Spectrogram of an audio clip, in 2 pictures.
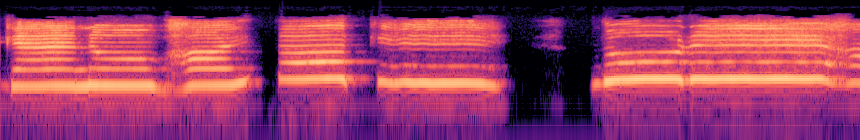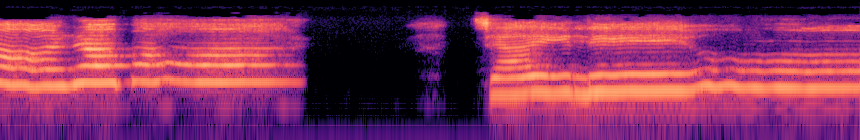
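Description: A woman singing a Bengali song unaccompanied, holding long notes with small turns of pitch. It is heard over a video-call connection, so the sound cuts to complete silence between phrases.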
